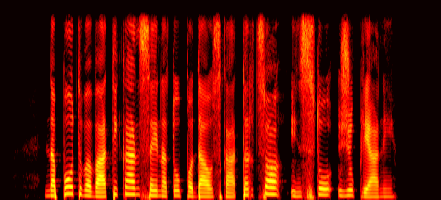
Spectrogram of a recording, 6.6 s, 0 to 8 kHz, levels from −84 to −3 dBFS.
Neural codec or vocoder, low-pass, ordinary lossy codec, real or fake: none; 7.2 kHz; none; real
